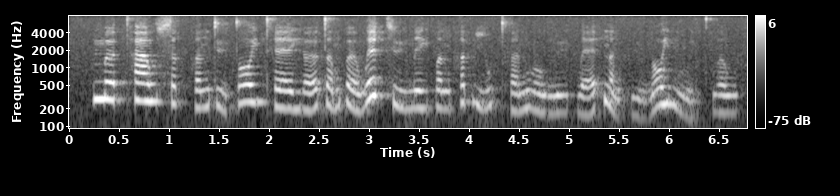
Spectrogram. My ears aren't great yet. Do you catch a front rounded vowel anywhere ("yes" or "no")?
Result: yes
